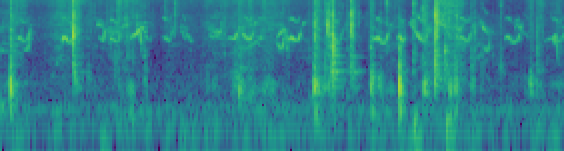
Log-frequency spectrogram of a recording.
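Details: Grey francolin chicks feeding at the nest, giving a busy stream of thin, high, slurred peeps overlapping one another, punctuated by sharp broadband clicks and taps like pecking or handling.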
